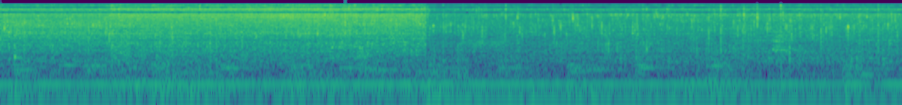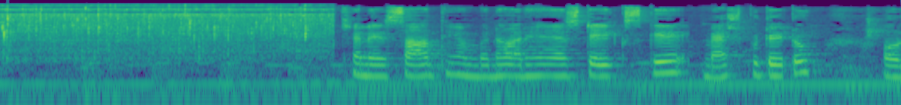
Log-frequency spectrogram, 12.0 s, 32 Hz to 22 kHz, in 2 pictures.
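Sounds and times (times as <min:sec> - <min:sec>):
steaks sizzling in a frying pan: 0:00.0 - 0:08.2.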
